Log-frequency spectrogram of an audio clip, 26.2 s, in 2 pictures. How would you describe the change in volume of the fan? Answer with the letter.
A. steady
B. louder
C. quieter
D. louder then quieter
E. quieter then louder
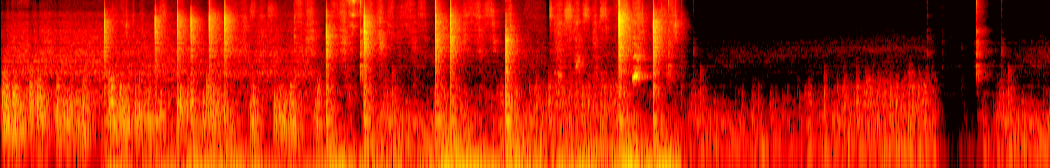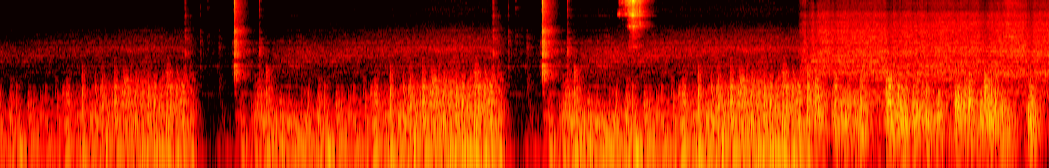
E.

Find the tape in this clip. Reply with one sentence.
The tape can't be heard in this clip.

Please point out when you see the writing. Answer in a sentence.
The writing can be heard from 1.2 to 8.5 s.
